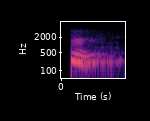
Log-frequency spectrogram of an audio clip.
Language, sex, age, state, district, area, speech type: Assamese, female, 30-45, Assam, Kamrup Metropolitan, urban, conversation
